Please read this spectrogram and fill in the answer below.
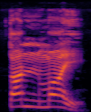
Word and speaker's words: तन्मय: तन, तन्मय, तन्मय, न और म को साथ में पढ़िएगा, तन्मय, तन्मय।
